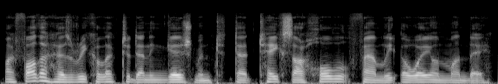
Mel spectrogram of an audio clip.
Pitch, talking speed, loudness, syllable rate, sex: 110 Hz, 170 wpm, -17 LUFS, 5.6 syllables/s, male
